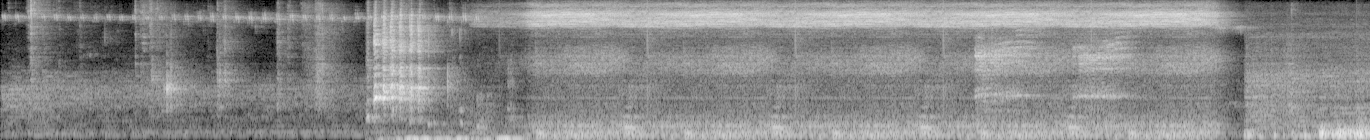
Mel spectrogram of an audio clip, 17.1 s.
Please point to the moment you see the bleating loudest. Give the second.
5 s.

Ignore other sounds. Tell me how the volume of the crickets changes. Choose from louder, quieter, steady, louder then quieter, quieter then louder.
louder.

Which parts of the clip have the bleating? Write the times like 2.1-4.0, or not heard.
4.5-6.5, 12.2-14.2.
